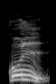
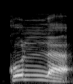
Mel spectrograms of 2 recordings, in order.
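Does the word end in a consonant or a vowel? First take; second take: consonant; vowel. First: The word ends abruptly on the doubled consonant. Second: The word ends with a short vowel after the consonant. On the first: The reciter pauses at the end of the word. "लाम के ऊपर जो जबर है इस जबर को नहीं पढ़ेंगे" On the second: The word is read in running recitation, not at a stop. "ये लफ्ज लिखा है कुल्ला"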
